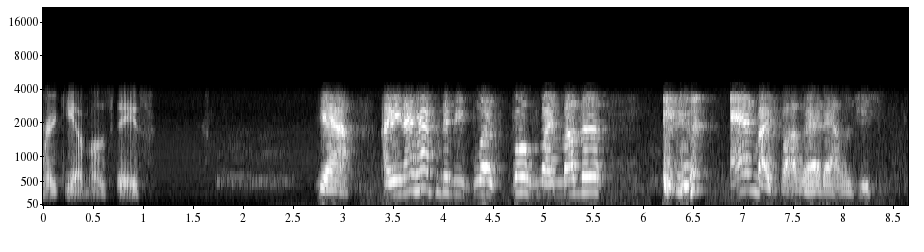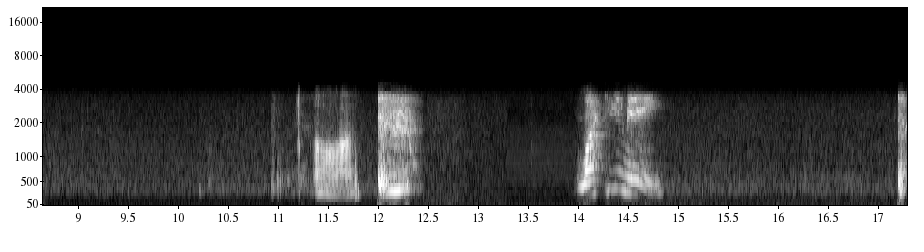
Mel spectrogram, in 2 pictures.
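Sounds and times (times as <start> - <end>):
steady electrical hum: 0.0 - 17.2
speech: 0.2 - 1.2, 2.8 - 8.4, 11.4 - 12.5, 14.0 - 14.9
person having a coughing attack: 6.2 - 6.7, 12.0 - 12.5.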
